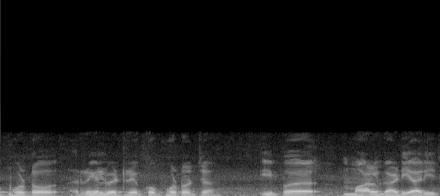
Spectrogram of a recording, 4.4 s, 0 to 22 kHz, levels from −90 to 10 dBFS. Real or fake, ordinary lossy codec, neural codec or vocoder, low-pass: real; none; none; 7.2 kHz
